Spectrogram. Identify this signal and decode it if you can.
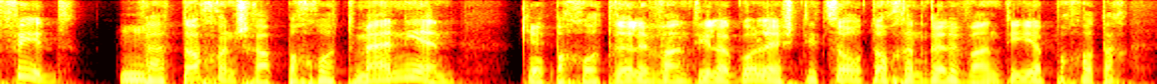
Speech in Hebrew. There is no code.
